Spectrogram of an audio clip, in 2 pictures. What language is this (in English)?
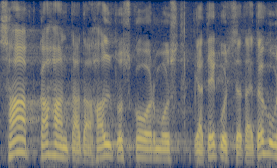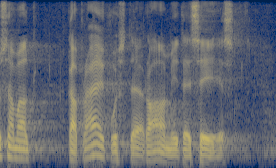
Estonian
